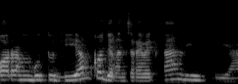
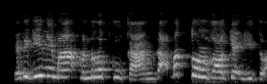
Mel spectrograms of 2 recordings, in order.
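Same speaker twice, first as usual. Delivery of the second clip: louder and higher, pushy tone to mother; brash, loud lecturing; 7 semitones higher, 9 dB louder than usual. Shown as a demonstration. Child bluntly correcting mother, loud and pushy. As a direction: tell her she's wrong, bluntly. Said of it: "kalau itu dapat tabok kok nanti".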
